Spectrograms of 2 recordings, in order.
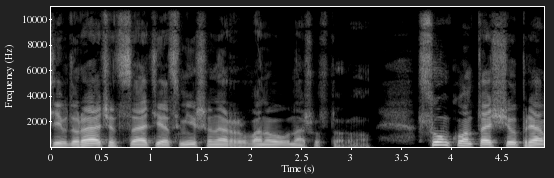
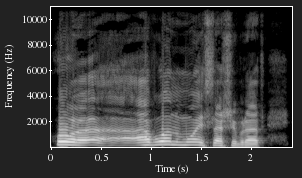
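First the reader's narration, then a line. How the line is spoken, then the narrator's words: Squeak. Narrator (Russian): Рязкин пискнул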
